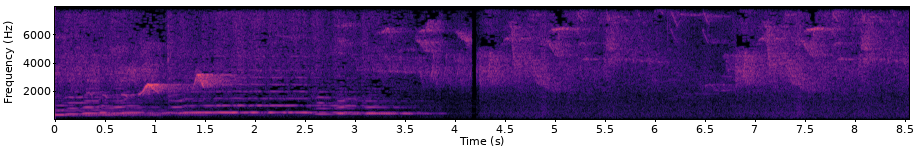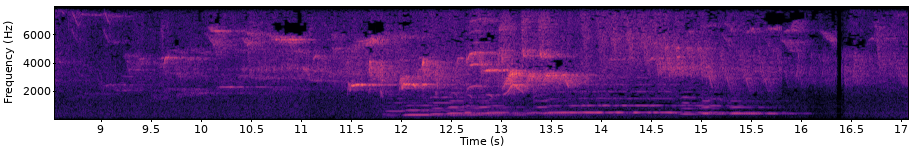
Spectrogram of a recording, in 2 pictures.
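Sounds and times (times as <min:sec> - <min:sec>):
music: 0:00.0 - 0:03.7, 0:11.8 - 0:16.0
steady background hiss: 0:00.0 - 0:17.0
small birds chirping: 0:03.7 - 0:17.0.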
